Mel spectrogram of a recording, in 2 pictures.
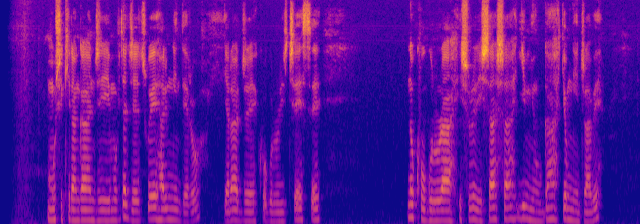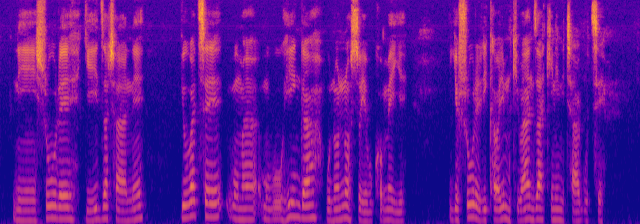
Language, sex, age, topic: Rundi, male, 25-35, education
